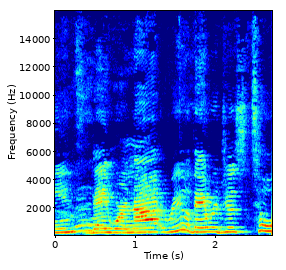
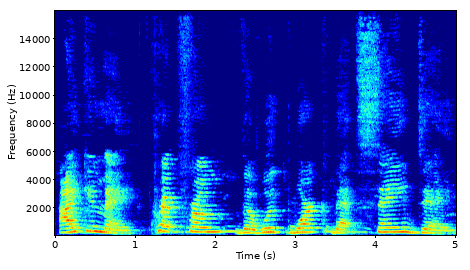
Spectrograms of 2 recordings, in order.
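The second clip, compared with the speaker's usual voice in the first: ordinary delivery, nothing marked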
